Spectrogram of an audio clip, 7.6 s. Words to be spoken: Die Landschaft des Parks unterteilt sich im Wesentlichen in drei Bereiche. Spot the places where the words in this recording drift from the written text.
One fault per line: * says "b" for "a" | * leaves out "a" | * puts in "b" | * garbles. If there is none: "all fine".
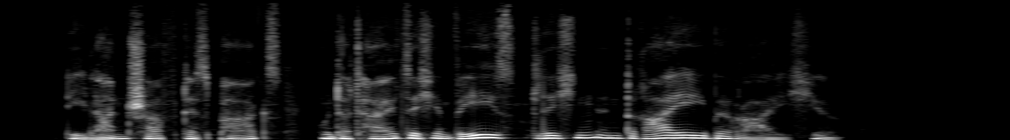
all fine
